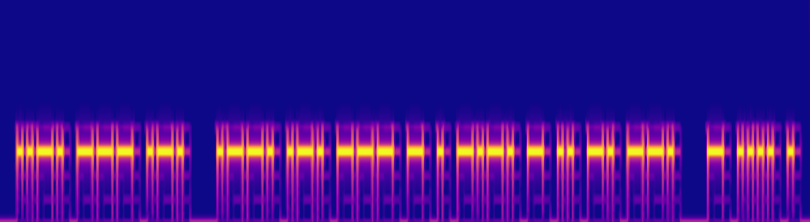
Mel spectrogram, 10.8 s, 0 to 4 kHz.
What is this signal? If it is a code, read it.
Morse code, heard as a keyed tone, about 18 wpm, 750 Hz. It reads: FOR PROTECTING THE
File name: Morse / 18WPM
